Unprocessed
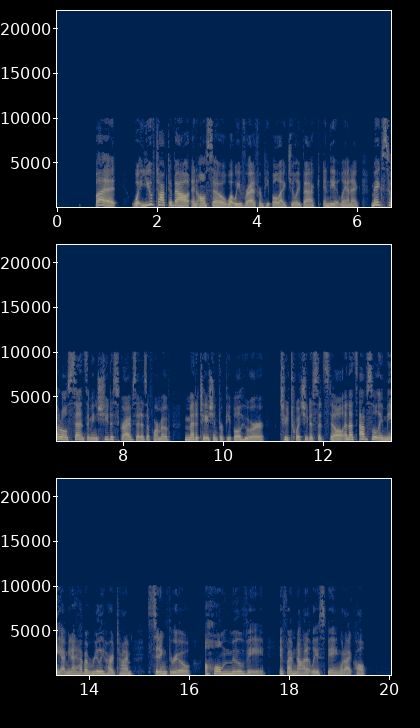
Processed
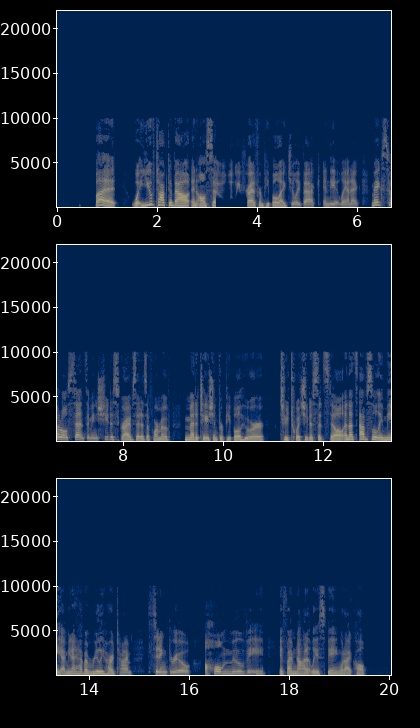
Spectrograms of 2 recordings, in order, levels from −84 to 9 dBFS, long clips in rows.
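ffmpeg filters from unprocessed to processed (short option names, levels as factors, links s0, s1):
-filter_complex "[0:a]asettb=1/sr,asplit=3[s0][s1][s2];[s0]atrim=end=3.174[s3];[s1]atrim=start=3.17:end=3.82,asetpts=PTS-STARTPTS,afade=t=in:d=0.004:c=qsin,afade=t=out:st=0.646:d=0.004:c=qsin,asuperpass=centerf=3600:order=12:qfactor=0.74[s4];[s2]atrim=start=3.816[s5];[s3][s4]acrossfade=d=0.004:c1=hsin:c2=qsin[s6];[s6][s5]acrossfade=d=0.004:c1=qsin:c2=hsin,asettb=1/sr,asplit=3[s7][s8][s9];[s7]atrim=end=4.624[s10];[s8]atrim=start=4.62:end=7.8,asetpts=PTS-STARTPTS,afade=t=in:d=0.004:c=qsin,afade=t=out:st=3.176:d=0.004:c=qsin,acrossover=split=370 5900:gain=0.141 1 0.224[s11][s12][s13];[s11][s12][s13]amix=inputs=3:normalize=0[s14];[s9]atrim=start=7.796[s15];[s10][s14]acrossfade=d=0.004:c1=hsin:c2=qsin[s16];[s16][s15]acrossfade=d=0.004:c1=qsin:c2=hsin,asettb=1/sr,asplit=3[s17][s18][s19];[s17]atrim=end=14.584[s20];[s18]atrim=start=14.58:end=17.35,asetpts=PTS-STARTPTS,afade=t=in:d=0.004:c=qsin,afade=t=out:st=2.766:d=0.004:c=qsin,highpass=380,lowpass=4900[s21];[s19]atrim=start=17.346[s22];[s20][s21]acrossfade=d=0.004:c1=hsin:c2=qsin[s23];[s23][s22]acrossfade=d=0.004:c1=qsin:c2=hsin"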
